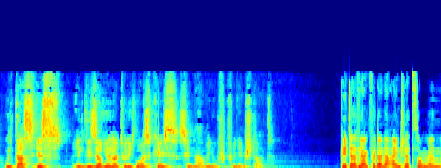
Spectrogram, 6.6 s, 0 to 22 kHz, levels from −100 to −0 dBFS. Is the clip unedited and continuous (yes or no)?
no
